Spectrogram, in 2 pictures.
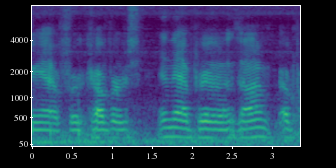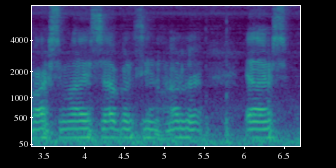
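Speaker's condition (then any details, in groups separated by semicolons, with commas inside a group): ALS, sporadic; speech affected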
